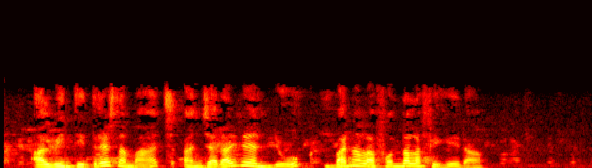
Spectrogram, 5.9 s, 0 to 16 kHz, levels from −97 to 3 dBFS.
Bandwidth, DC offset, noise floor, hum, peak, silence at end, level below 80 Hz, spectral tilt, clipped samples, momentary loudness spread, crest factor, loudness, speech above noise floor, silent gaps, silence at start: 8 kHz; under 0.1%; -62 dBFS; none; -2 dBFS; 1.1 s; -54 dBFS; -7 dB/octave; under 0.1%; 10 LU; 18 dB; -18 LUFS; 44 dB; none; 0.05 s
